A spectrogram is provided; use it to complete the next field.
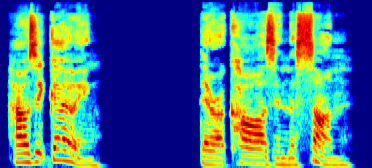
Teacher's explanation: in each of these words the S becomes a z sound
